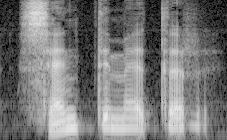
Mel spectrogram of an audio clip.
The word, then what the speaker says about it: centimeter: Og det samme med centimeter, det er ingen grunn til den franskinspirerte uttalen centimeter.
